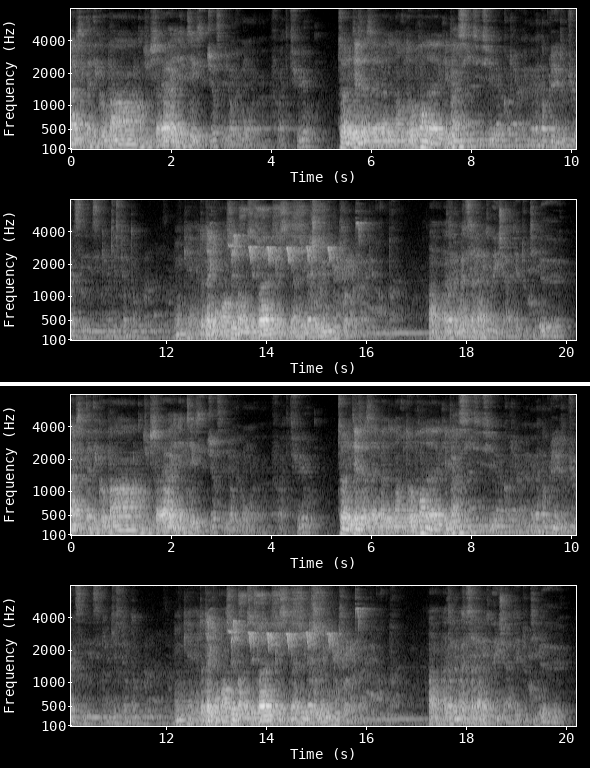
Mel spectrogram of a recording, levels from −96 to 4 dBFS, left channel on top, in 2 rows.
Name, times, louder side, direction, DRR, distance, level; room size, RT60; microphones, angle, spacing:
voice 1, 0.0-2.5 5.3-7.9 12.1-15.4 17.2-18.4, right 1 dB, 30° right, -5 dB, 1.1 m, -21 dB
voice 2, 1.8-4.8 7.6-11.4 12.7-13.2 14.8-16.6 17.6-20.0, left 1 dB, 75° left, -4 dB, 1.0 m, -34 dB
sound 1, 6.2-19.5, equal, 30° left, 1.4 m, -40 dB
sound 2, 12.6-15.9, right 1 dB, 60° right, 1.2 m, -33 dB
4.7 x 2.4 x 2.9 m, 0.91 s
head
